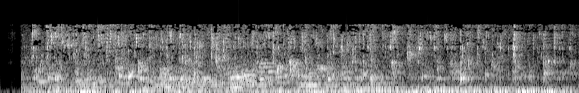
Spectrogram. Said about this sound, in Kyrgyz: Суу ваннадан мынтип аз аздан гана чыгып атканына карабай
